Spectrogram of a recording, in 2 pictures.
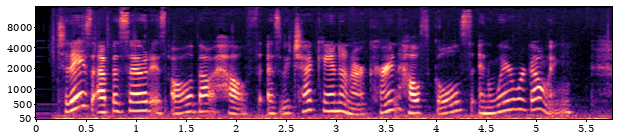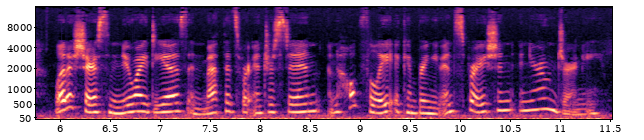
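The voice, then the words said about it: Polished radio commercial voice. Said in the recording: “Sounds so like radio voice commercial... like too fancy for us... It's really fancy.”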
